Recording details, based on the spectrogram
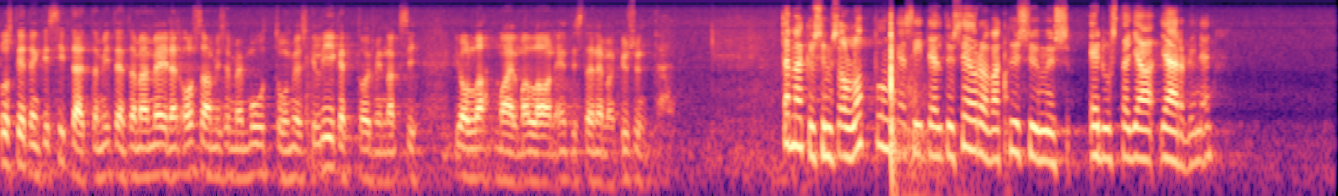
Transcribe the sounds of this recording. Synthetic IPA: plust̪iet̪eŋkissit̪æet̪ːæmit̪ent̪æmæmeidænosɑːmisemːemuːt̪ːuːmyøskiliːket̪ːoiminːɑksi | jolːɑmɑilmɑlːɑonent̪ist̪æenemːæŋkysynt̪æ̥ː | t̪æmækysymysollopːuːŋkæsit̪elt̪yseurɑːʋɑkysymysedust̪ɑjɑjærʋinen

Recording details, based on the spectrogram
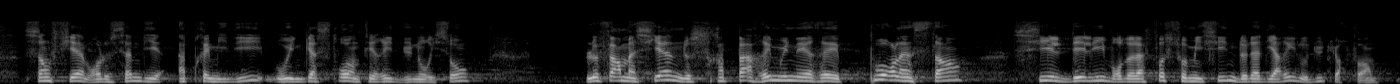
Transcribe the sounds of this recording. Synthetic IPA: sɑ̃fjɛvʁələsamd̪iapχɛmid̪iuynɡast̪χoɑ̃t̪eʁidd̪ynuʁisɔ̃ | ləfaʁmasjɛ̃nəsəʁapaʁemyneʁepuʁlɛ̃st̪ɑ̃ | sild̪elivʁəd̪əlafɔsɔmisind̪əlad̪jaʁilud̪yt̪yʁfɔ̰̃

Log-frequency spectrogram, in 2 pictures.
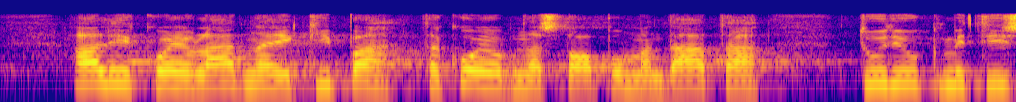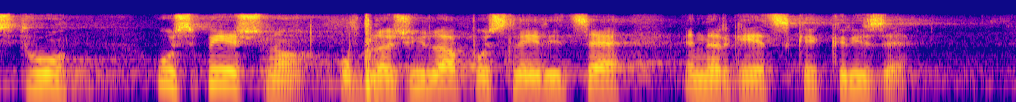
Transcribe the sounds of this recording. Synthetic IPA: alikɔjɛwlaːd̪naɛkiːpat̪akoːjɔbnast̪ɔːpumand̪aːt̪a | t̪ud̪iwkmɛt̪iːst̪ʋu | uspeːʃnɔɔblaʒiːlapɔsleːd̪it̪sɛɛnɛɾɡeːt̪skɛkɾiːzɛ̰

